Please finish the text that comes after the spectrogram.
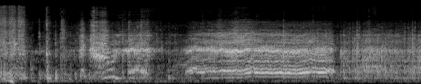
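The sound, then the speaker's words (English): A pull-string talking toy, whose arrow turns to an animal, names the animal and plays its recorded noise, a loud wavering whinny with a shaky, bleating quality, heard alone, lasting a few seconds after a brief rustle. “And then it would turn, and wherever your arrow was, it would say, the cow, whatever the animal is, it would say, the cow makes this noise, and it would make the noise.”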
